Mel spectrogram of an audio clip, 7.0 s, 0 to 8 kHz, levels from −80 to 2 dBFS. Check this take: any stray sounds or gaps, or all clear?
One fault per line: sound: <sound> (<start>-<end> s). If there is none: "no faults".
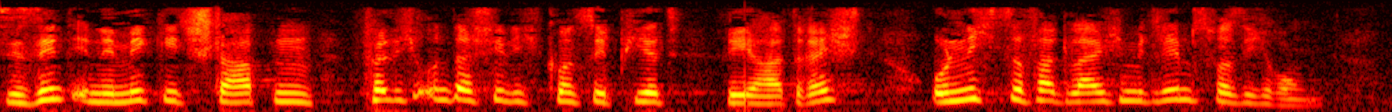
no faults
